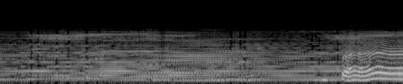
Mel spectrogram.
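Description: Hindustani classical music in Raga Malkauns: a steady drone holds during a pause in the singing. About three and a half seconds in, a female vocalist comes back in, louder, with a wavering, ornamented phrase.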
